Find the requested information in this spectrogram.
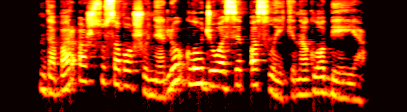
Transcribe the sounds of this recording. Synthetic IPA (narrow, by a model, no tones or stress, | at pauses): d̪ɐbɐɾɐʃsʊsɑʋoːʃʊnʲɛlʲʊɡlˠɒʊd͡ʒʲuɔsʲɪpɐslˠɐɪkʲɪnɐɡlˠoːbʲeːjæ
